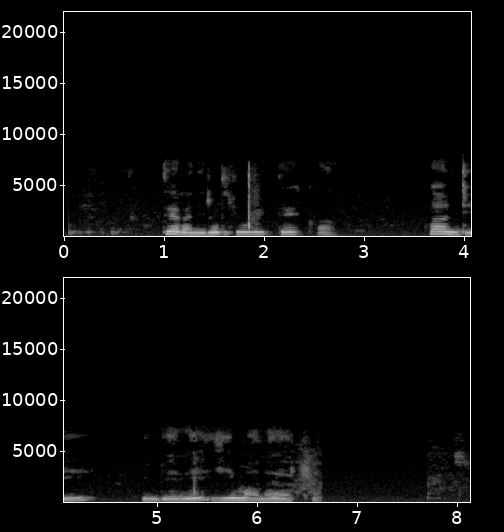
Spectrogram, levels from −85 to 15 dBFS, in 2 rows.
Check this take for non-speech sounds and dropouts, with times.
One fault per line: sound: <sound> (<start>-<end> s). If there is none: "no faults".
no faults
